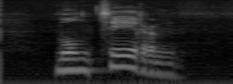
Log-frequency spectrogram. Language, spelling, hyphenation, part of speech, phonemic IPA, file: Dutch, monteren, mon‧te‧ren, verb, /ˌmɔnˈteː.rə(n)/, Nl-monteren.ogg
- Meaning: 1. to assemble 2. to mount 3. to equip a soldier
